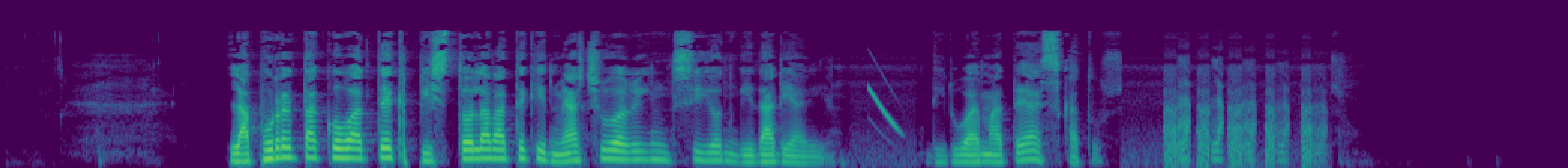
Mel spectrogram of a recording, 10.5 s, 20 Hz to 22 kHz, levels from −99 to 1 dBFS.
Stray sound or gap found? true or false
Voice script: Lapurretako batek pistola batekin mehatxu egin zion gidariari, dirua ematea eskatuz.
true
